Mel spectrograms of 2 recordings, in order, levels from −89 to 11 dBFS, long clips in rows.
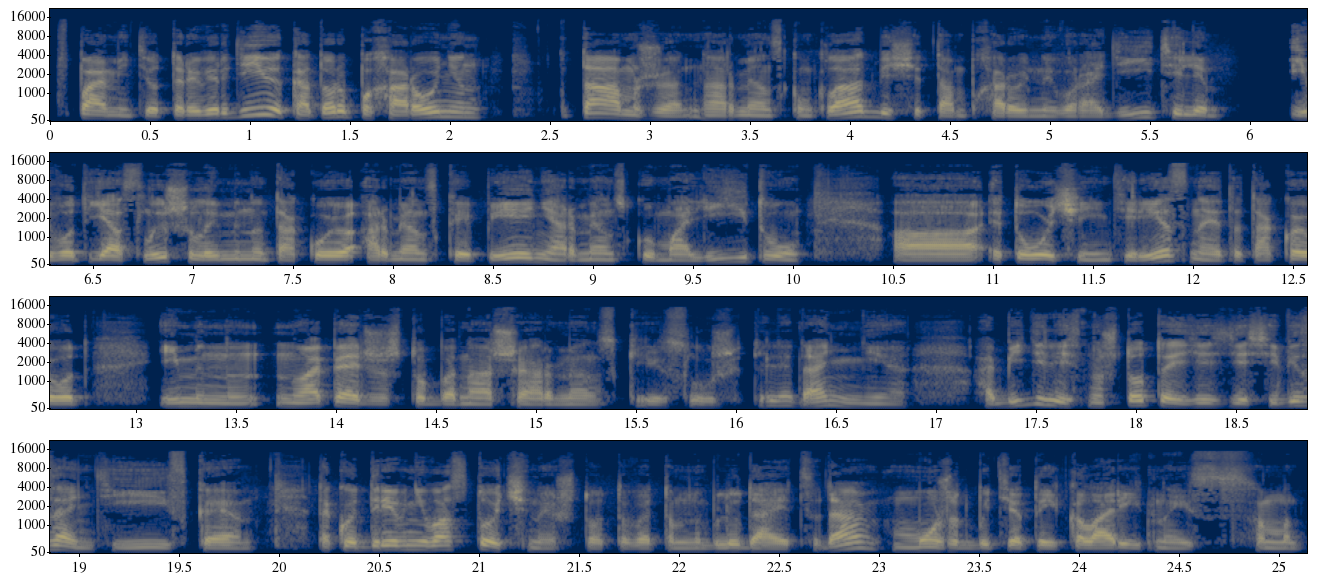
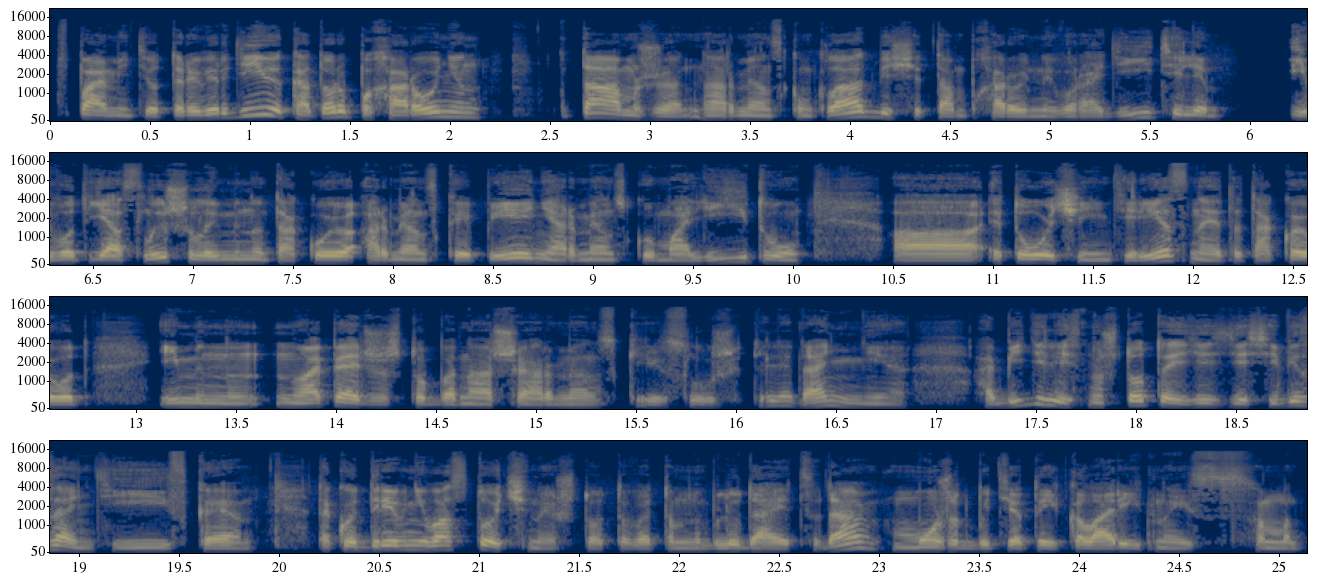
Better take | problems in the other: neither | thin; very; fading below 350 Hz; the same in both

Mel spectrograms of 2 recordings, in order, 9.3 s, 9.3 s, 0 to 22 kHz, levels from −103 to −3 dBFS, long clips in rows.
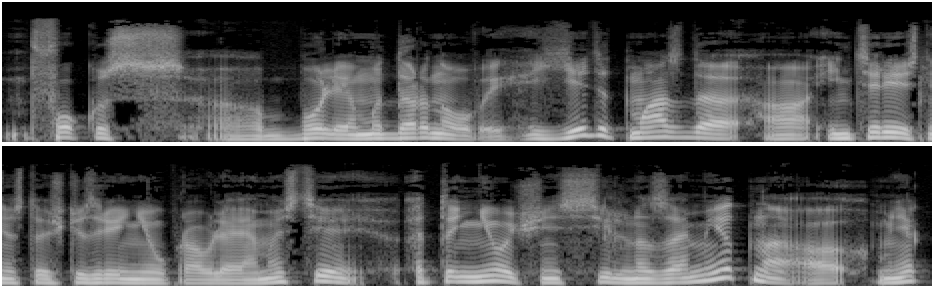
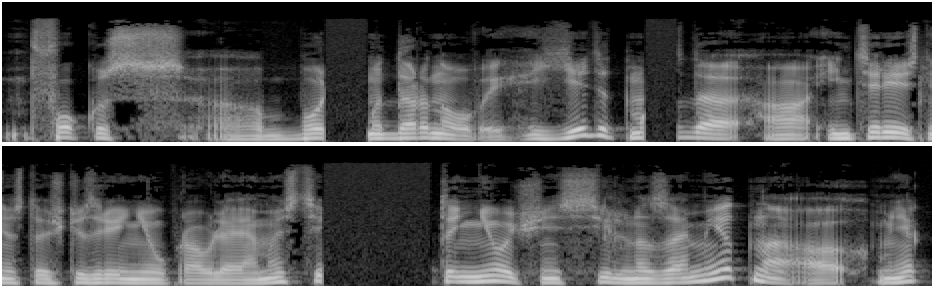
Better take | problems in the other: first | audio cutting out; at 1.5 s, at 3 s and at 6.5 s for 0.5 s

